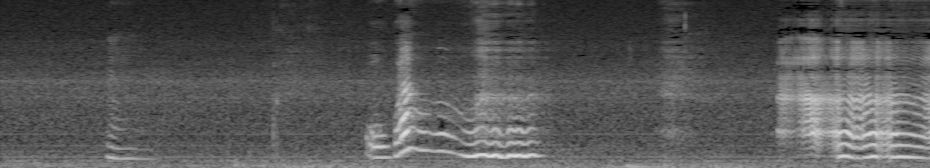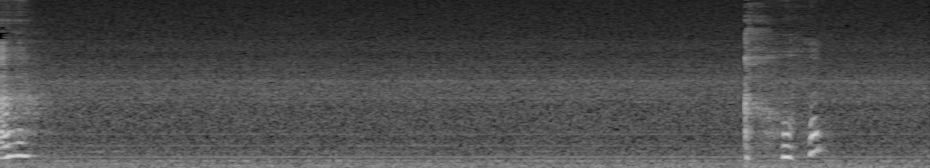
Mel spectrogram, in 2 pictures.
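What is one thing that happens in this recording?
A young man blows short, wavering, whistle-like notes through his cupped hands, close to a microphone.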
